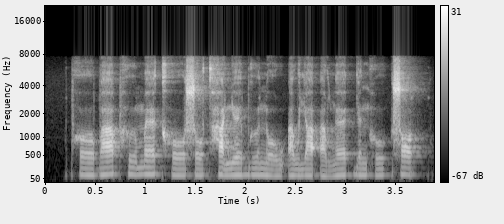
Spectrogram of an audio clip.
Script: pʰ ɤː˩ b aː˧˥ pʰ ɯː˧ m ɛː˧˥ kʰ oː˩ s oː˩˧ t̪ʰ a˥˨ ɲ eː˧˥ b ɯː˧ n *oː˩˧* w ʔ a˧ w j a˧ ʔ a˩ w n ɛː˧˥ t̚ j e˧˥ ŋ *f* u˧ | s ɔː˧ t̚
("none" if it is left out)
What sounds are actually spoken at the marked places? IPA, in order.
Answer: oː˩˧, h

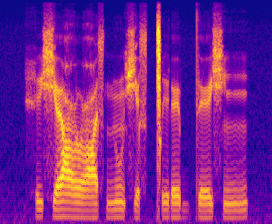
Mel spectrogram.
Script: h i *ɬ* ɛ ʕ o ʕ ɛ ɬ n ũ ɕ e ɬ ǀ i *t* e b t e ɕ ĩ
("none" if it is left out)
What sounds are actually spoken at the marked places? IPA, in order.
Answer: ɕ, ɾ

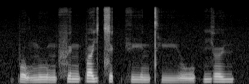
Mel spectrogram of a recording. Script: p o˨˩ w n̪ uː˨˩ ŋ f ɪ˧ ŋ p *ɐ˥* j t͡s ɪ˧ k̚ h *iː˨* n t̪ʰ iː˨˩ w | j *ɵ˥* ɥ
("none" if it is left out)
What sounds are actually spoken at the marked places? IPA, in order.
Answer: ɐ˥, iː˨, ɵ˧

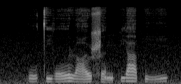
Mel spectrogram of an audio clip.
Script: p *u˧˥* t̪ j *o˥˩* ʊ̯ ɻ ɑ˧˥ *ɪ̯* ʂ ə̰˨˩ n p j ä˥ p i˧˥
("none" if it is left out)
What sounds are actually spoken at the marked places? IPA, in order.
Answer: u˧˥, o˧˥, ʊ̯

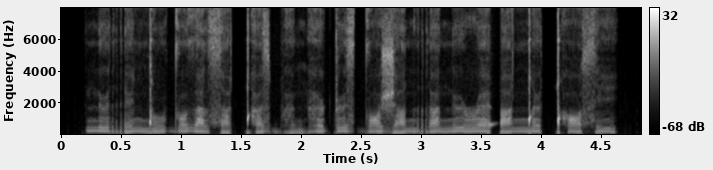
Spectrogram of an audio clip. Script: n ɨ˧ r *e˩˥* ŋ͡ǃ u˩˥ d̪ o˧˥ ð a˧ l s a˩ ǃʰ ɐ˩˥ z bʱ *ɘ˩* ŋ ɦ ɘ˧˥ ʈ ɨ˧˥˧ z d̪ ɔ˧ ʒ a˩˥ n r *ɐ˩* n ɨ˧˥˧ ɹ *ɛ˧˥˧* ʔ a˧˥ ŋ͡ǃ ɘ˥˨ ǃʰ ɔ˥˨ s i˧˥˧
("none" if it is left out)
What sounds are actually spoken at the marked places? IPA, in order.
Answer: e˩˥, ɘ˩, ɐ˧˥˧, ɛ˥˨

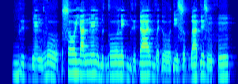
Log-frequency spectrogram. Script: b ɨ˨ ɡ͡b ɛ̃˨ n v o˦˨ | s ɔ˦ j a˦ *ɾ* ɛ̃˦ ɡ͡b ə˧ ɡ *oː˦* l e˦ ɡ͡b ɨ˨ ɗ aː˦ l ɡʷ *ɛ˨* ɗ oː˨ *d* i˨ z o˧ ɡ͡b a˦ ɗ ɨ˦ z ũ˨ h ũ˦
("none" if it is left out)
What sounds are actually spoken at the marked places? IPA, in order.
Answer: n, oː˦, ɛ˨, ɗ

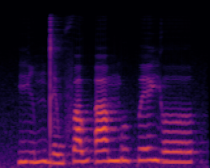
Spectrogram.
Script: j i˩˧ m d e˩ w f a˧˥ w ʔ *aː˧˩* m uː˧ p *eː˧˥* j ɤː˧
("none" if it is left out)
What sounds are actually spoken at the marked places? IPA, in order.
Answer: aː˧˥, eː˧˥

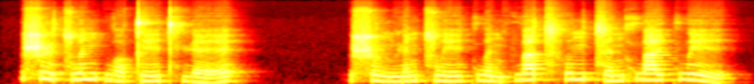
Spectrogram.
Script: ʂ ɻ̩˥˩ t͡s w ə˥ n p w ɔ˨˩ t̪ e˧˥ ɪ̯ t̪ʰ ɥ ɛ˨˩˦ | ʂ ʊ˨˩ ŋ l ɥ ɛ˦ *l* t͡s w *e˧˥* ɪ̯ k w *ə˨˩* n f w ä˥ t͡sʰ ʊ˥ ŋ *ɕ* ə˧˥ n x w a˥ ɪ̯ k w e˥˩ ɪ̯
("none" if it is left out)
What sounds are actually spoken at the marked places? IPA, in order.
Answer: n, e˧˥, ə˨˩, t͡s

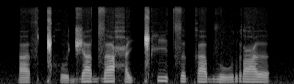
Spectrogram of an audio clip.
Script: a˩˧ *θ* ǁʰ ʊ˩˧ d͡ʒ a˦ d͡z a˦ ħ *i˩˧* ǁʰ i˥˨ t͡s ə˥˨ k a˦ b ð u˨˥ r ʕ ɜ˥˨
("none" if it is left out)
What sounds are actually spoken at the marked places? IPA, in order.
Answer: θ, i˩˧

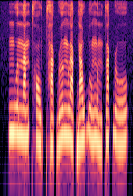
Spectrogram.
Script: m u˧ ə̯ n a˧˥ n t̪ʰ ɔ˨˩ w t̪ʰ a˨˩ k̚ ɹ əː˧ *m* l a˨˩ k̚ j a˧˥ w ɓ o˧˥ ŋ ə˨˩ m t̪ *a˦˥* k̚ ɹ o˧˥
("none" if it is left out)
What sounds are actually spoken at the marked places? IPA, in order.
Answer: ŋ, a˦˥

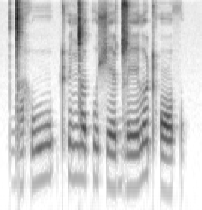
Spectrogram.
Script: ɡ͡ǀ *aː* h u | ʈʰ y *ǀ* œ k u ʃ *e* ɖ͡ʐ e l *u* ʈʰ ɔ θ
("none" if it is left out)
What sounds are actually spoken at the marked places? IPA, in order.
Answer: a, ŋ͡ǀ, e, o

